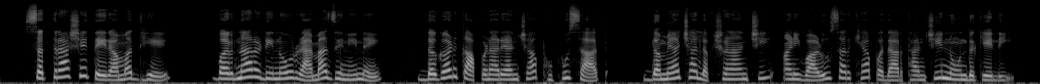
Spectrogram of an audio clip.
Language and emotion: Marathi, neutral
